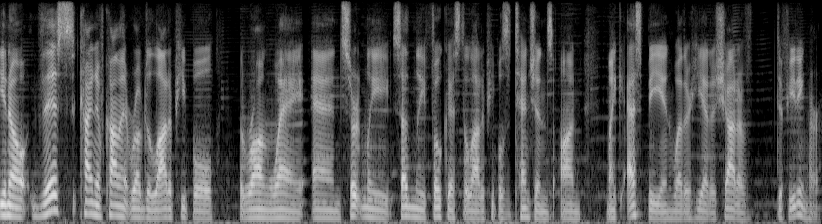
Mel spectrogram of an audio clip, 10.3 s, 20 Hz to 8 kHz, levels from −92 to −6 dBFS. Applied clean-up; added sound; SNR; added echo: neural separator model SepFormer DNS4.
